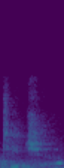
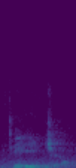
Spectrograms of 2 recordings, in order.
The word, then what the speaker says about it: teacher: That's a long vowel in the first syllable of teacher. You might expect it, therefore, to be pronounced long, teacher.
